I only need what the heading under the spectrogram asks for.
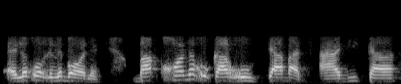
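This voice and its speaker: A man with a South African Setswana accent speaking in a radio discussion, hesitant and pausing often. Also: fairly high pitch, slightly rough, dry recording. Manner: hesitant, frequent pauses. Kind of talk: radio discussion, mixing languages. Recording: narrow phone-like line.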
